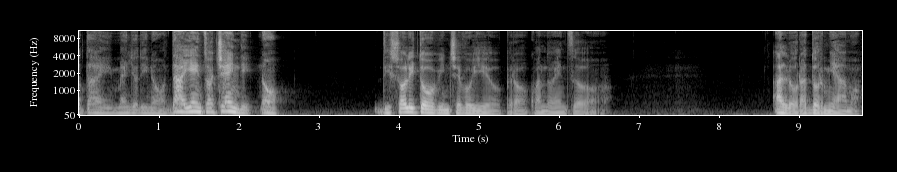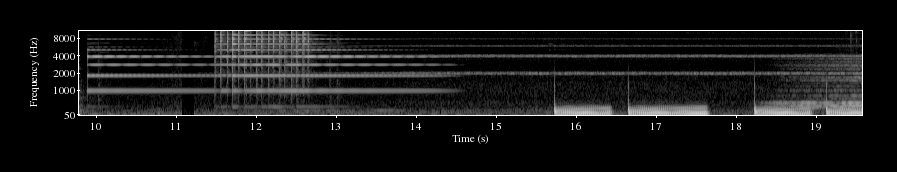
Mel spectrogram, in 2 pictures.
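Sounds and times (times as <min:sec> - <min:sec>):
speech: 0:00.0 - 0:02.6, 0:03.7 - 0:06.6, 0:08.7 - 0:09.9
telephone bell ringing at night: 0:09.9 - 0:15.5
steady electronic tone: 0:13.0 - 0:19.5.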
